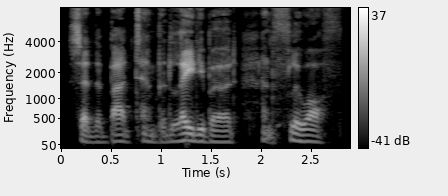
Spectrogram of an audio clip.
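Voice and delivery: usual speaking voice

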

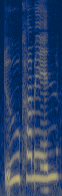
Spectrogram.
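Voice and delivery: high, slow invitation; drawn-out, high fake-granny voice; croaky faint voice. A narrator's reading. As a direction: invite her in as a poorly granny. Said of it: "croaked a faint voice".

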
